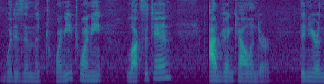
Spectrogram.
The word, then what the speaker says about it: L'Occitane: is in the 2020 loxitan advent calendar then you're in the right place and keep on watching okay so if you've ever seen this brand the official way you pronounce it is l'occitane i google searched and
